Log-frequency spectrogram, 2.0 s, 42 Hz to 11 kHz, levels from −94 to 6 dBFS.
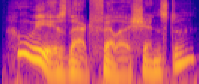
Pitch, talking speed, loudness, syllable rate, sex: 130 Hz, 150 wpm, -16 LUFS, 4.1 syllables/s, male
